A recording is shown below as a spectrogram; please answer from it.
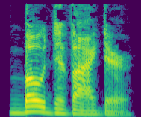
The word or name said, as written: bow divider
